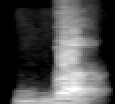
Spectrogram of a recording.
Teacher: व it is said व। You have to press your lower lip with your teeth. · व करके जो अल्फाबेट है, दैट इज दंतव्य एंड ओष्टव्य।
